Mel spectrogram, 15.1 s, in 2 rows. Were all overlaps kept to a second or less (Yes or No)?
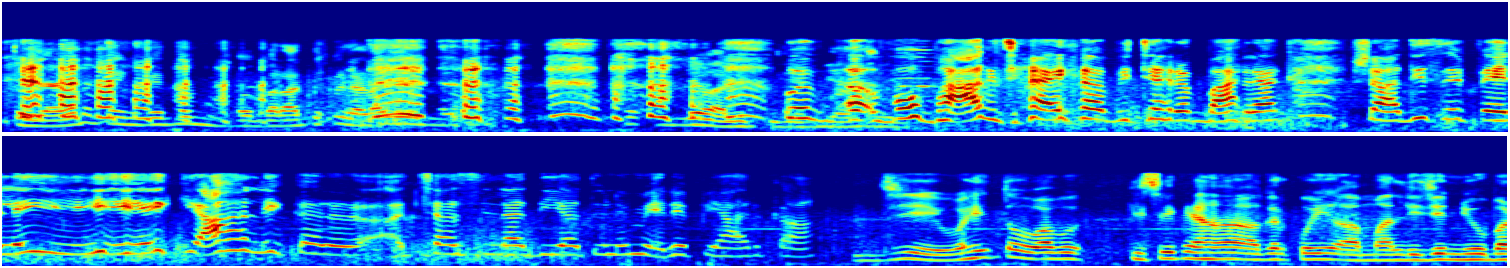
No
